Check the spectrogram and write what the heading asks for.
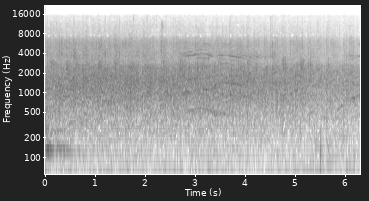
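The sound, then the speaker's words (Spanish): An audience applauds the Lord steadily, a dense wash of many hands clapping at once that holds at an even level for several seconds, with faint voices mixed into the crowd noise. “Dale un fuerte aplauso al Señor entonces.”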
